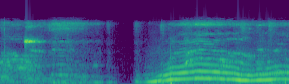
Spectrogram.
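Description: A short high beep about half a second in. Then, from about halfway, a long drawn-out vocal call with a wavering pitch that rises and then slowly falls over about two seconds.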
